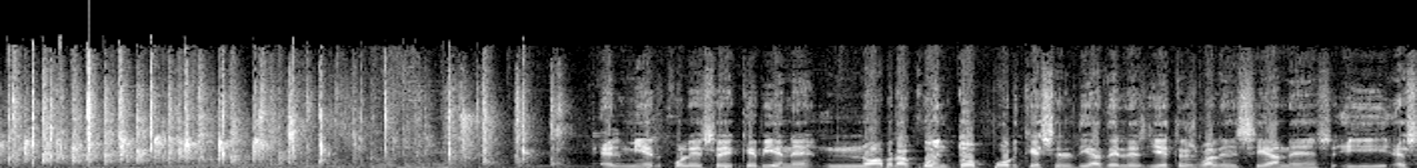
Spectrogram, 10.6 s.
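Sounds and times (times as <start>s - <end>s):
audience applause: 0.0s - 4.1s
speech: 4.5s - 10.6s.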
